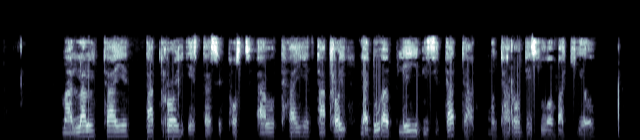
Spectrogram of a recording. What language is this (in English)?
Esperanto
